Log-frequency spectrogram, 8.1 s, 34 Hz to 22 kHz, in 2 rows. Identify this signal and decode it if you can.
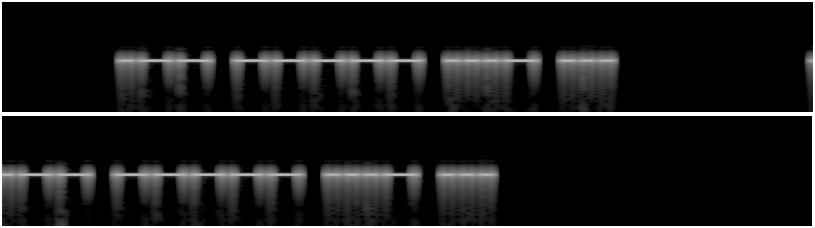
Morse code, heard as a keyed tone, about 25 wpm, 700 Hz. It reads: W0VS W0VS
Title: USA Call Signs - 4 Characters - Repeated 2x - 25wpm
